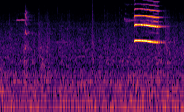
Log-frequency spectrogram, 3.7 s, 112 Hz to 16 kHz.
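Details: Long-eared owl begging at night by a house, ZOOM H5 and LOM Usi Pro recording: a faint, brief squeak early on, then after a quiet pause one strong, shrill, gently falling squeal near the end.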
